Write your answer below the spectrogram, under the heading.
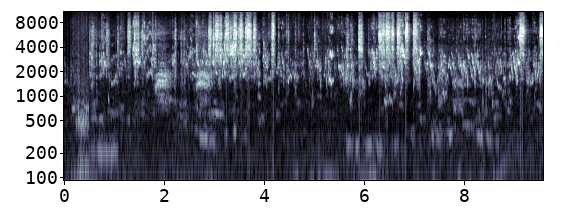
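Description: Budgerigars keep up a busy, scratchy chatter of high chirps and warbles, several birds overlapping in steady bursts with a few squawky notes.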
